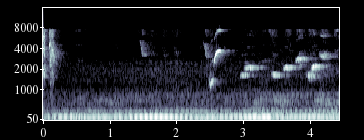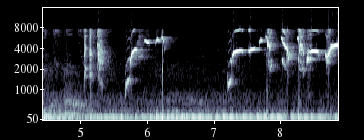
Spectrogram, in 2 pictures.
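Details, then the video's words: Oriental magpie-robin singing, a training recording for other birds: short whistled notes and buzzy upswept phrases in scattered bursts over a steady low droning hum, with quiet gaps between. "SUARA BURUNG KACER GACOR FULL MATERI"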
